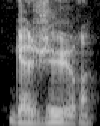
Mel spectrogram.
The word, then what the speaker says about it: gageure: Elle sert uniquement à former le son « je », comme dans prénom Georges, par exemple. Et oui, parce que sinon, ça fait gorge. Donc, si le E se veut muet, on doit par conséquent prononcer « gageure ».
